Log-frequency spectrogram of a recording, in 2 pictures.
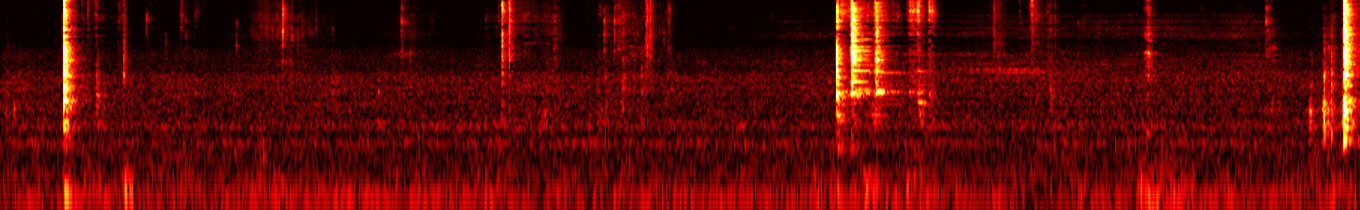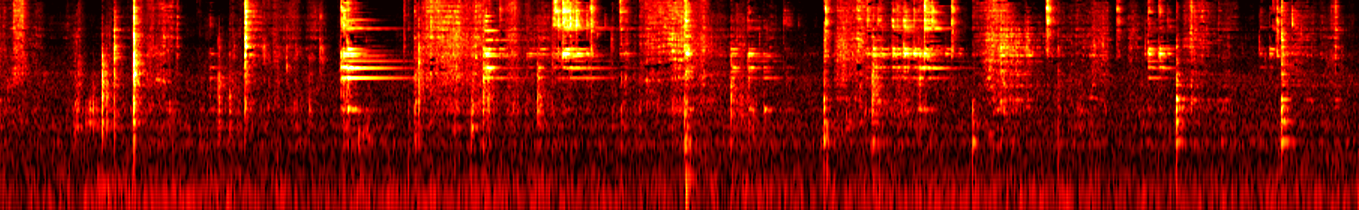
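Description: Cashew, coriander, garlic, chaat masala and a small piece of ginger go into a blender jar for chutney, making scattered light clinks and taps against the jar at irregular intervals over a quiet room background.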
